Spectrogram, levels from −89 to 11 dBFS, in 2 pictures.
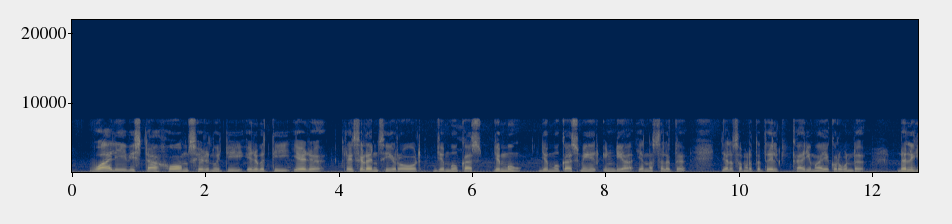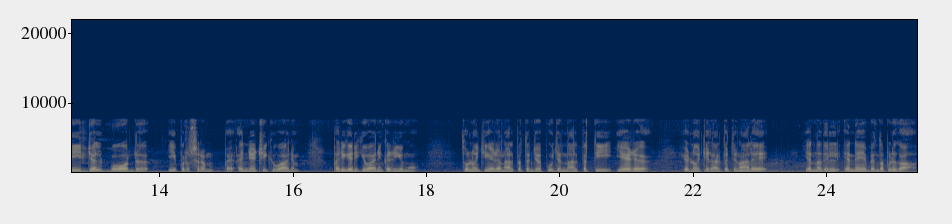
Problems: none marked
